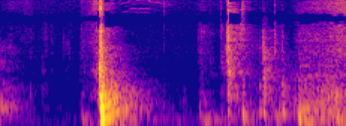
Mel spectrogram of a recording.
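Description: A card deck knocked once against a wooden tabletop, sharp and loud, about two-thirds of a second in, followed by a few faint clicks of cards being handled.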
